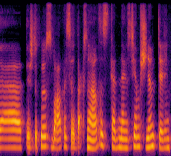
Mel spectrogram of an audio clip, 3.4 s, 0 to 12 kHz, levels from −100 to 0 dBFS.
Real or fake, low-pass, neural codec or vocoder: fake; 10.8 kHz; codec, 16 kHz in and 24 kHz out, 0.9 kbps, LongCat-Audio-Codec, four codebook decoder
